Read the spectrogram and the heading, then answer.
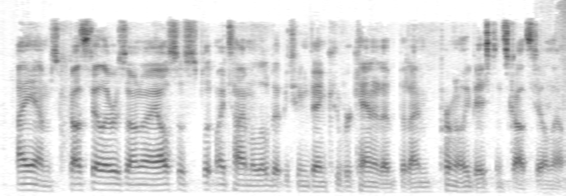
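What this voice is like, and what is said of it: Canadian accent. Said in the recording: “we can hear your Canadian accent”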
